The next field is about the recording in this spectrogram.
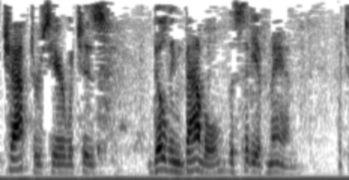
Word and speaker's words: Babel: Now, let me back up and say I recognize the correct pronunciation is Babel, but I've said Babel so long I will continue to say Babel.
